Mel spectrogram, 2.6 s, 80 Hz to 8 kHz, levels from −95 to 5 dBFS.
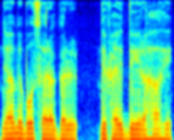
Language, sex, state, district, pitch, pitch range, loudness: Hindi, male, Arunachal Pradesh, Longding, 105 Hz, 105-110 Hz, -15 LUFS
